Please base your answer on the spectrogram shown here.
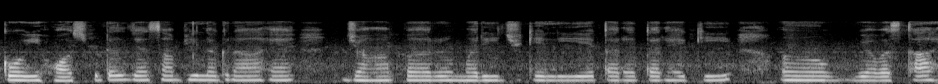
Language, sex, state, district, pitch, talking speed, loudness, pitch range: Hindi, female, Rajasthan, Bikaner, 190 Hz, 115 wpm, -18 LUFS, 185-200 Hz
